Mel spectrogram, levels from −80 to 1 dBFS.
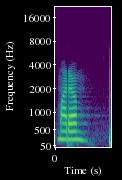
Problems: none marked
